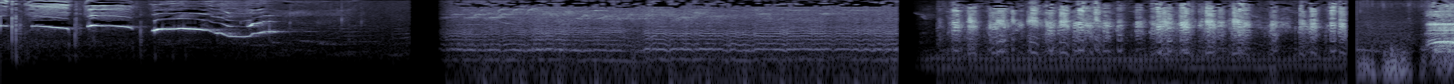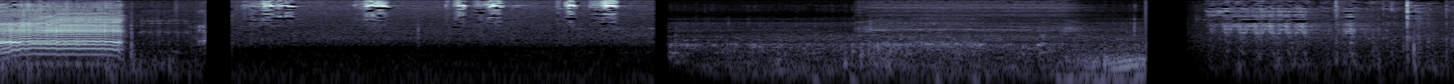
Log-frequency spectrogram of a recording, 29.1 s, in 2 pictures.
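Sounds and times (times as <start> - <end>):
ducks quacking: 9.4 - 13.5
long wavering bleat-like call: 14.2 - 16.4
parrot chicks squeaking: 17.1 - 17.5.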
